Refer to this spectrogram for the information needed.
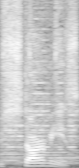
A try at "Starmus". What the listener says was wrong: First of all, it's pronounced Starmus, not Starmies. Like so many people like get my username wrong like that because they probably got it because it was originally based off like the Pokemon Starmie.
